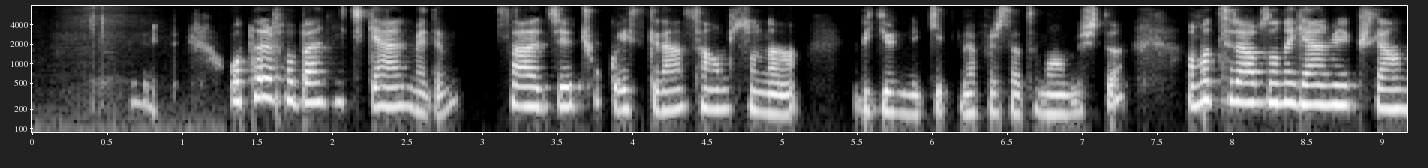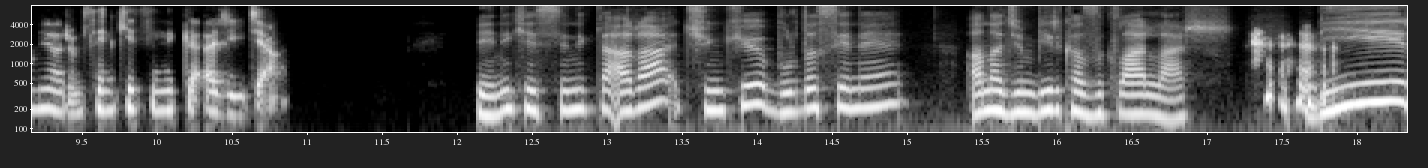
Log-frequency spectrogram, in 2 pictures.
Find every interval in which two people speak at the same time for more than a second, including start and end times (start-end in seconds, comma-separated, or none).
none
